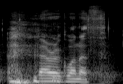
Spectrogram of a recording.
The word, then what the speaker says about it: Baragwanath: Baragwanath.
